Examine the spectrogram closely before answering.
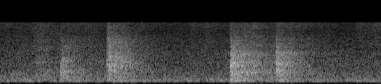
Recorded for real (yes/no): yes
